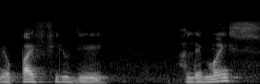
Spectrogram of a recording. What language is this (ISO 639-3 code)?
por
